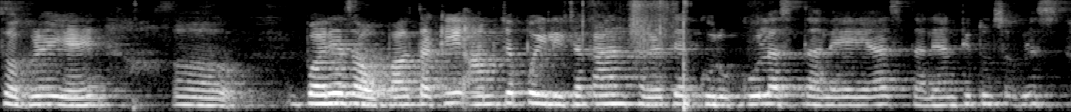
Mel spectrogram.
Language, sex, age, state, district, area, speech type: Goan Konkani, female, 45-60, Goa, Murmgao, rural, spontaneous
